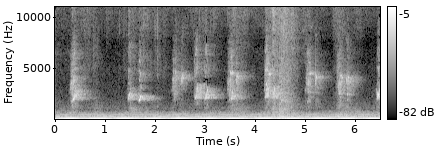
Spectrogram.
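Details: Two baby Yellow-vented Bulbuls found on the ground in a front yard one morning after a night thunderstorm, taken in from the hot sun; short chirping calls with falling notes, repeated roughly twice a second, over a steady low electrical hum.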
